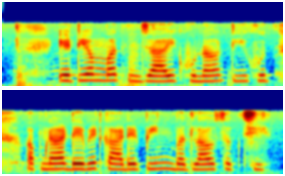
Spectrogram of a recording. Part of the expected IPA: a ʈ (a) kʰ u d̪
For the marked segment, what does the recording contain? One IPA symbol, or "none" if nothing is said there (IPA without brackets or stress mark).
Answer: i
